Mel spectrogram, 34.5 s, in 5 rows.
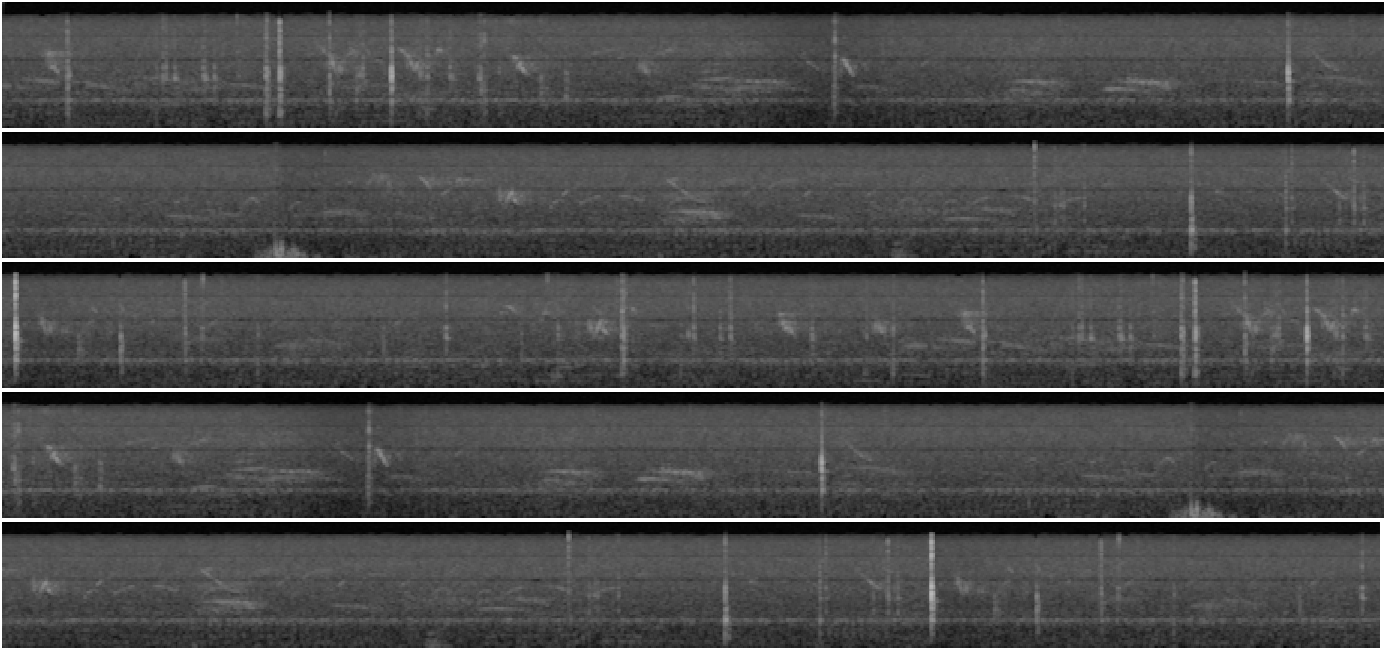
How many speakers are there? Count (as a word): zero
